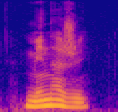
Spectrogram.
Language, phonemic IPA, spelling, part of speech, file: French, /me.na.ʒe/, ménager, adjective / noun / verb, Fr-ménager.ogg
- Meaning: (adjective) household; cleaning; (noun) househusband; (verb) 1. to husband, to conserve 2. to treat gently, treat nicely 3. to conserve, go easy on 4. to go easy, take it easy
